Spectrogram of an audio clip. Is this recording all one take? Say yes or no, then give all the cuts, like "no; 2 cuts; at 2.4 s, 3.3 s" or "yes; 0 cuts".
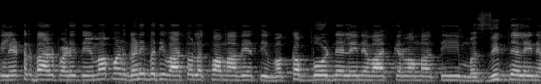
yes; 0 cuts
